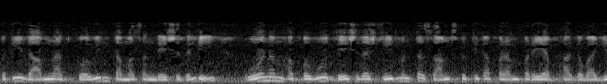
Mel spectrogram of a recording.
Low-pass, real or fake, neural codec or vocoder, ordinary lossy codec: 7.2 kHz; real; none; none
